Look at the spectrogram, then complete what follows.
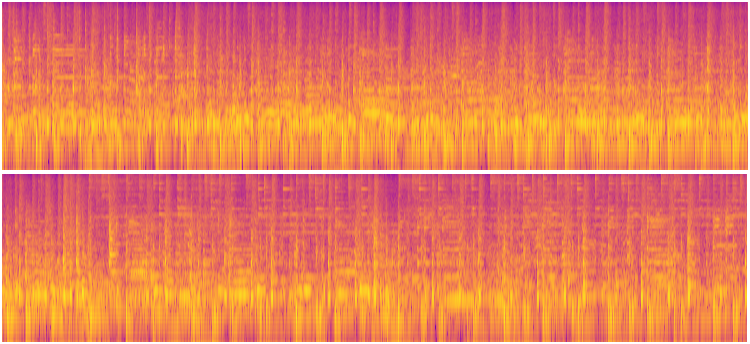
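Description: Live rock band playing loud: a drum kit with bass drum and snare hits over electric guitars.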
